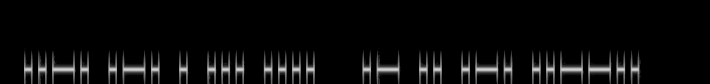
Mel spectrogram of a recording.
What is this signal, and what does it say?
Morse code, heard as a keyed tone, about 17 wpm, 700 Hz. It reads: FRESH AIR?
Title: Sentences from Top 1200 Words 17wpm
